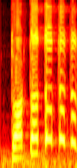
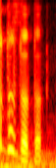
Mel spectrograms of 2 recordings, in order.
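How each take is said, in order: First: High, quick grab urging; excited high urging. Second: Soft, low grab urging; hushed repeat. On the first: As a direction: snap it out in a rush. Frantic grab in game. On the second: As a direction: drop it to a hush. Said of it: "sound করন যেত না". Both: Real, not acted.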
